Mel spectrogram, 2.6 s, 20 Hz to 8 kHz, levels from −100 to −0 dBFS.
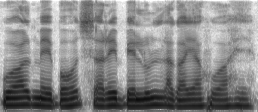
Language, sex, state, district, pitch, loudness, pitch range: Hindi, male, Arunachal Pradesh, Longding, 130 Hz, -13 LUFS, 130-145 Hz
